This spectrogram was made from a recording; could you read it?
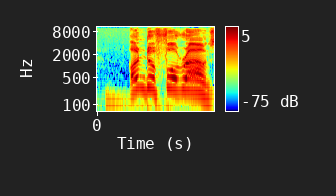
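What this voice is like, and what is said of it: Bad Irish accent, Conor McGregor impression. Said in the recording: “Mystic Mac ... That's an awful Irish accent.”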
